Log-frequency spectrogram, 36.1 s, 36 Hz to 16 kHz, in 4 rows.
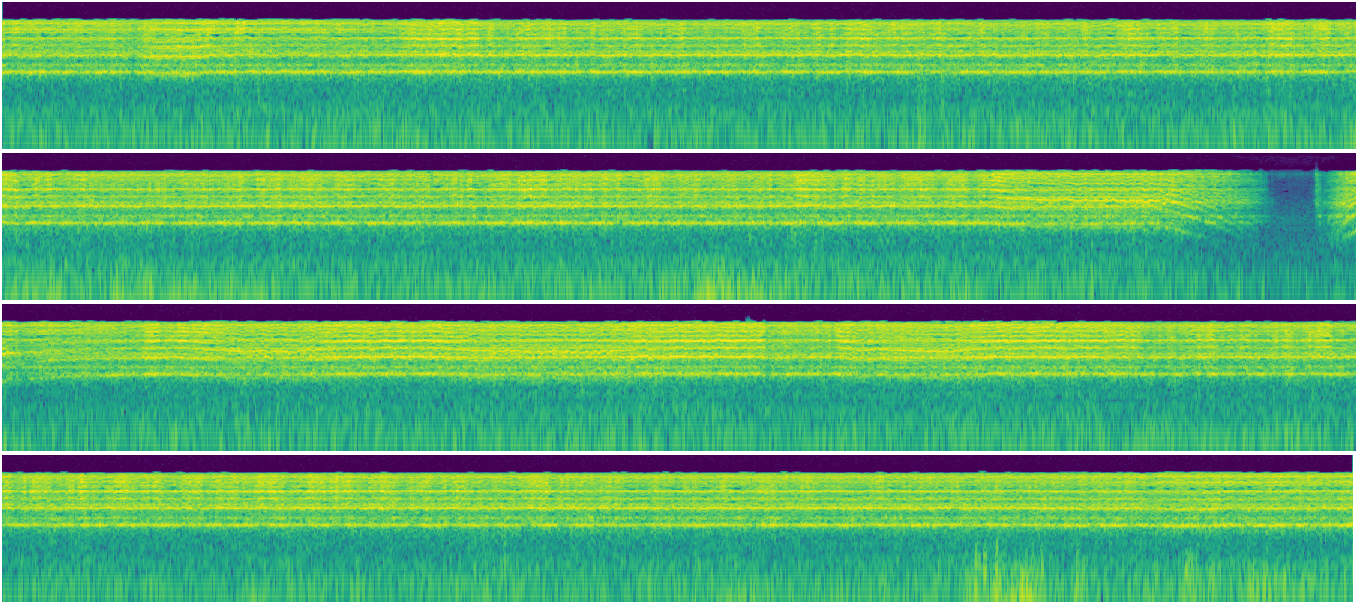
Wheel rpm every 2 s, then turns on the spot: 230, 230, 230, 230, 230, 230, 230, 230, 140, 160, 220, 220, 230, 230, 230, 230, 230, 230.
none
